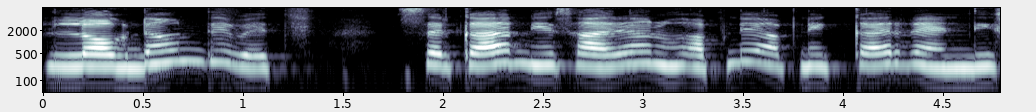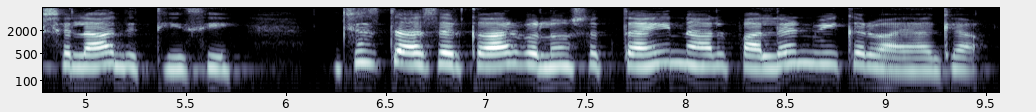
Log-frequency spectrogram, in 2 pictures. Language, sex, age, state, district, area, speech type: Punjabi, female, 18-30, Punjab, Fatehgarh Sahib, urban, spontaneous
